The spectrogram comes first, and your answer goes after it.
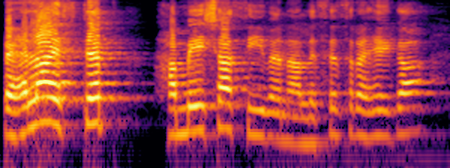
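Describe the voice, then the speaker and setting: A man's voice: sits high, animated, measured pace. Man tutoring, rhetorical questions, patient lecture. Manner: explains with rhetorical questions, mixing English terms. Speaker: engineering exam tutor. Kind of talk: casual classroom lecture.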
